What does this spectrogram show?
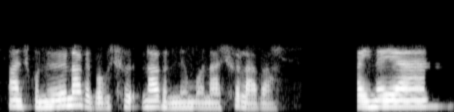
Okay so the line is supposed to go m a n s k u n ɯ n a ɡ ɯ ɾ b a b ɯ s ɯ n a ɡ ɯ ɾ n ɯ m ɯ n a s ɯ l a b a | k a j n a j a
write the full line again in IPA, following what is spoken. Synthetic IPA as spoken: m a n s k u n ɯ n a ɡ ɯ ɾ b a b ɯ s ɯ n a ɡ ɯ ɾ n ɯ m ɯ n a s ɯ l a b a | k a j n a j a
